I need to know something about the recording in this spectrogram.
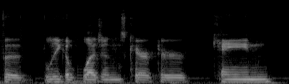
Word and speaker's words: Kain: that is also a cane from somewhere it's pronounced kane not kane got it i love those i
